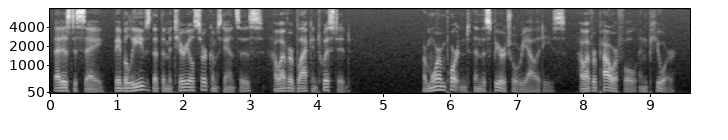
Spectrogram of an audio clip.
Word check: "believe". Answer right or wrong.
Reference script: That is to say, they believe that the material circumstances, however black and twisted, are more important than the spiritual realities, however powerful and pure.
wrong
